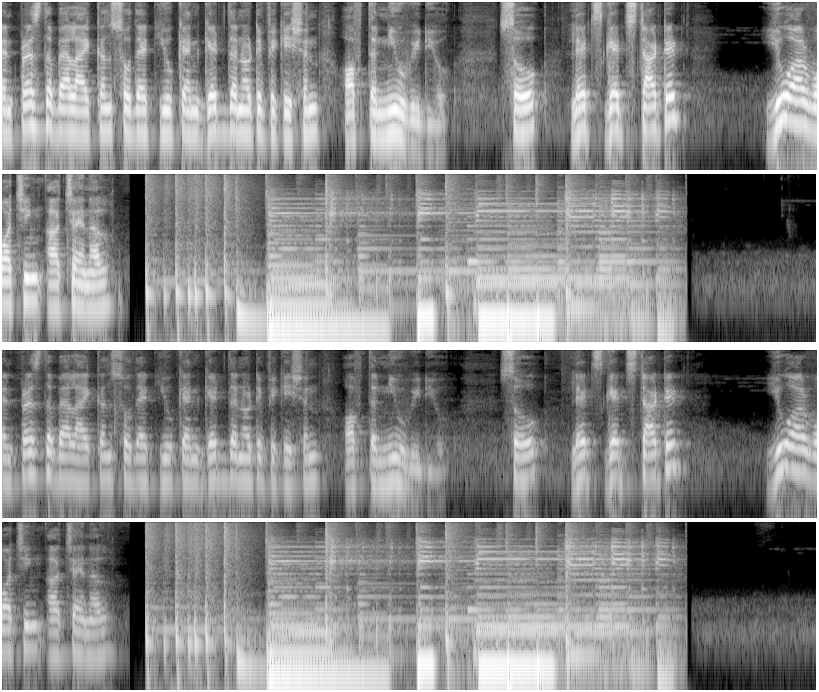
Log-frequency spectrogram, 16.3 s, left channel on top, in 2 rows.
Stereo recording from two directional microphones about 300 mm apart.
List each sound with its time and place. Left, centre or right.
0.0 s speech: left
9.6 s drum: centre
